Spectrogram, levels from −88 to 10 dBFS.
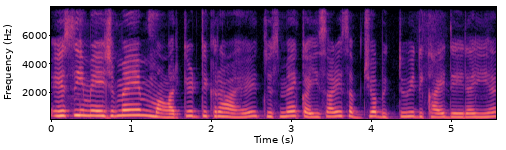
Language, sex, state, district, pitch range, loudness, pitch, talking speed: Hindi, female, Chhattisgarh, Bilaspur, 260-330 Hz, -16 LUFS, 295 Hz, 195 wpm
